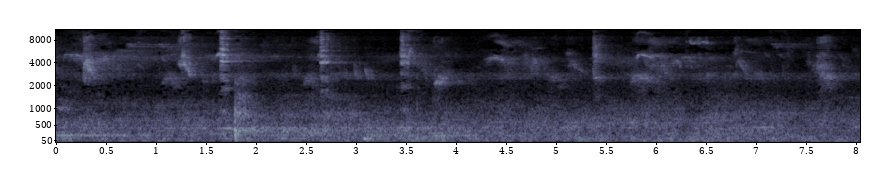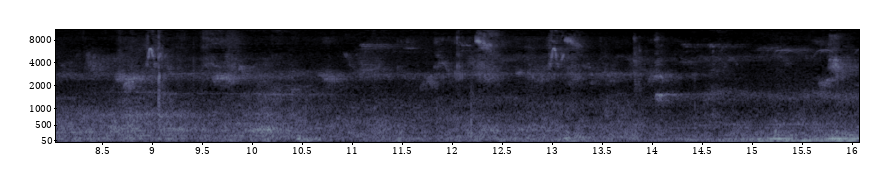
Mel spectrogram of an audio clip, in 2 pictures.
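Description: Faint small birds chirping: many short, scattered chirps and brief whistled notes over a quiet steady background.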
